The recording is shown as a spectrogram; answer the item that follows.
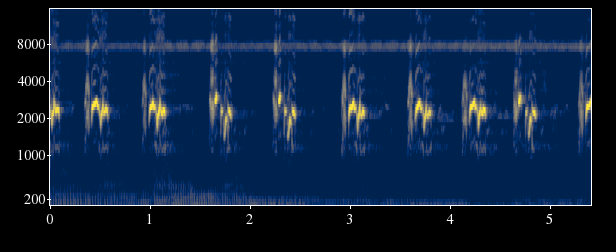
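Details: Sooty-headed bulbul lure call, described as natural wild sound: short liquid two-part chirps repeated roughly every half second, bright and slightly descending, with a faint steady high tone in the background.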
